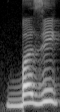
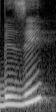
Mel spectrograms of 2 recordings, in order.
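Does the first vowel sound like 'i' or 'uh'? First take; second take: uh; i. First: The first vowel sounds like 'uh'. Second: The first vowel sounds like a short 'i'. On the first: The speaker calls it wrong. "इसको हम बजी क्यों नहीं पढ़ रहे हैं" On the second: The speaker calls it right. "यू को छोटी ई, क्या शॉर्ट आई यानी कि छोटी ई के रूप में प्रोनाउंस कर रहे हैं"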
